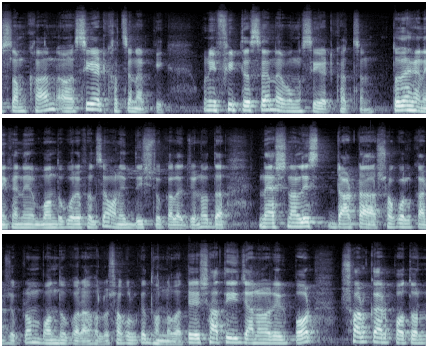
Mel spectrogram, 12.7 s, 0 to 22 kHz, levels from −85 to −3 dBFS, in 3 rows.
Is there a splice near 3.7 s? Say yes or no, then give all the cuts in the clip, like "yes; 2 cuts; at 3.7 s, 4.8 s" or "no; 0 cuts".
yes; 2 cuts; at 3.7 s, 10.3 s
